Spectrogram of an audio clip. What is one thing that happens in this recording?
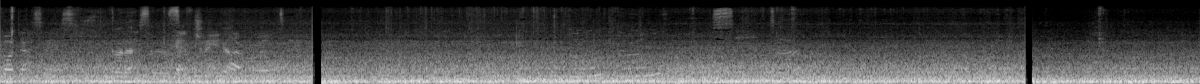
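Aircraft engines drone steadily with a low, constant roar.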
